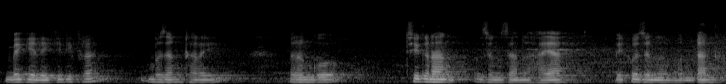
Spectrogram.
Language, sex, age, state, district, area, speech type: Bodo, male, 45-60, Assam, Chirang, rural, spontaneous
